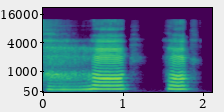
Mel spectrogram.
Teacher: when we pronounce ها, the vocal cords are opened. It's ها, ها.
